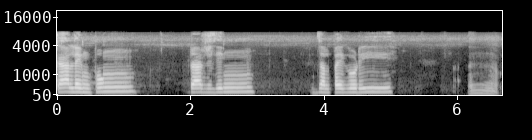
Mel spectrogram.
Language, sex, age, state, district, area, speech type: Nepali, female, 60+, West Bengal, Darjeeling, rural, spontaneous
